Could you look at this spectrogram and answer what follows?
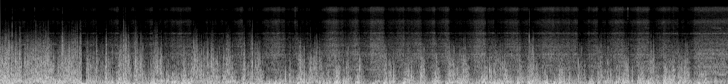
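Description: Wind buffeting the microphone of a motor scooter on the move, an irregular fluttering rush over the low, steady drone of the engine and tyres, as the scooter eases from about 53 to 44 km/h.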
